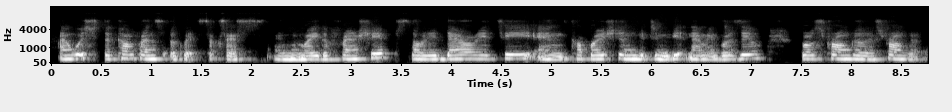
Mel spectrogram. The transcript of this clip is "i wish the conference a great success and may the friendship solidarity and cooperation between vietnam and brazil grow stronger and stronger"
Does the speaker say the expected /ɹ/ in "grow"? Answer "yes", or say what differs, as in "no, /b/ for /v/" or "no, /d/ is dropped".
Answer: yes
